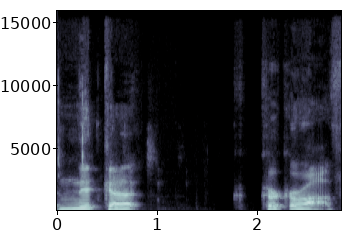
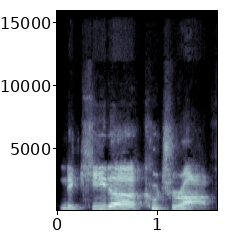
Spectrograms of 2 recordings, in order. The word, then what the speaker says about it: Nikita Kucherov: I would imagine you pronounced it incorrectly. I know who you're talking about, though. It's Nikita Kucherov. I don't know if that's how you pronounce it either, but that is who it is.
